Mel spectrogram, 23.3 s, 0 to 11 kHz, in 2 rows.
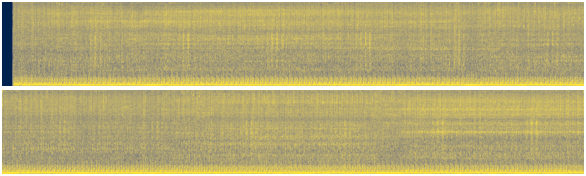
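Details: Suzuki SV650 V-twin idling, light fast engine ticking over the deep exhaust thump.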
